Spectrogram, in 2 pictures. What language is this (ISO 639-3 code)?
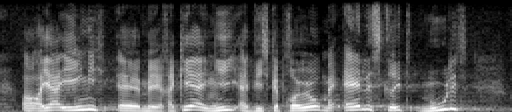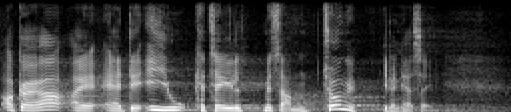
dan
